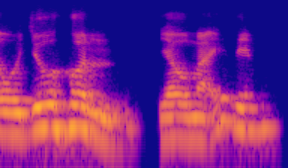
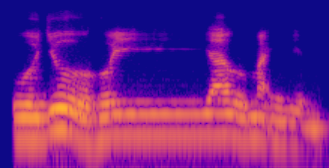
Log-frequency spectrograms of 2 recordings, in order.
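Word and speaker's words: وُجُوهٌ يَوْمَئِذٍ: Tidak dibaca wujuhun yauma idzin, melainkan harus dibaca wujuhu yauma idzin ya. Tanwinnya dilebur, dia langsung masuk ke huruf iya.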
